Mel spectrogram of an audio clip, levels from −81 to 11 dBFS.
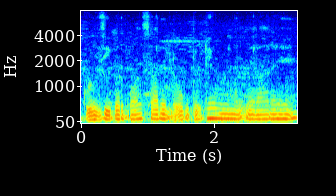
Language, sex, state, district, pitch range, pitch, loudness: Hindi, male, Madhya Pradesh, Dhar, 115-125 Hz, 120 Hz, -14 LUFS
